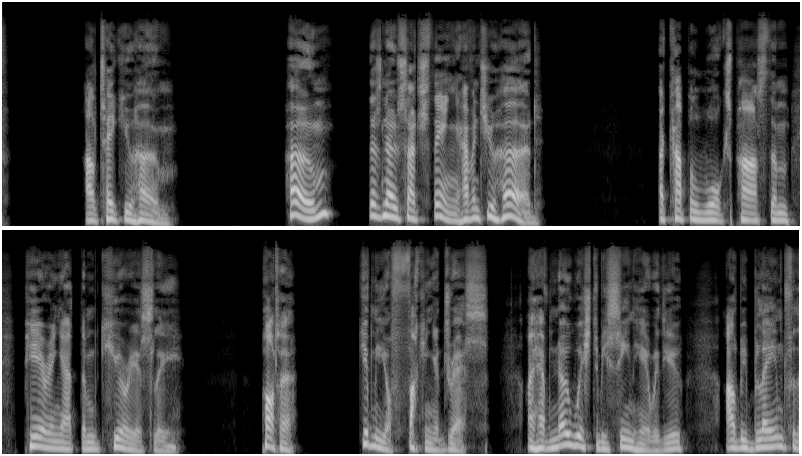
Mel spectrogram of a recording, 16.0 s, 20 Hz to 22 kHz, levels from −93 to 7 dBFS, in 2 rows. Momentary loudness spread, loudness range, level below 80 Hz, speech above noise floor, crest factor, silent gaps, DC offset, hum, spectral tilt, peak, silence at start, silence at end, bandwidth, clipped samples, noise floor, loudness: 10 LU; 4 LU; -48 dBFS; over 69 dB; 22 dB; 2.65-2.70 s, 6.44-6.49 s, 10.33-10.38 s; under 0.1%; none; -5 dB/octave; -2 dBFS; 0.85 s; 0 s; 16.5 kHz; under 0.1%; under -90 dBFS; -22 LUFS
